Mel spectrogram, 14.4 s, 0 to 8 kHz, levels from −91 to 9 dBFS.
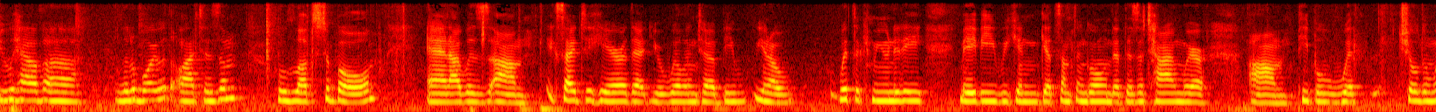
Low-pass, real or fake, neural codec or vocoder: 7.2 kHz; real; none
